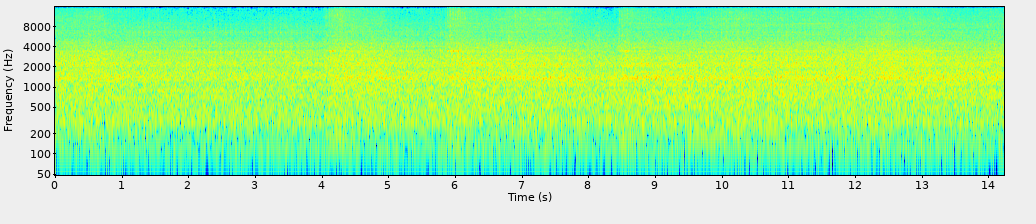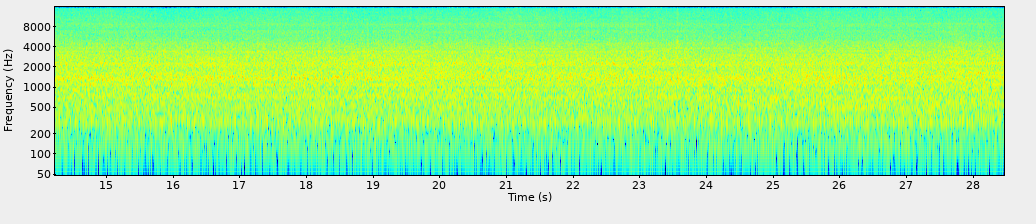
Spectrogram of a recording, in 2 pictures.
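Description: Engine running steadily, driving the hydraulics of an under-bridge work platform as its lattice tower is tilted out over the bridge rail.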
